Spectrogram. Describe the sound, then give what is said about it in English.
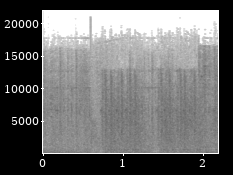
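Gunfire from enemy attackers in a video game: a dense, unbroken barrage of shots that stays loud and steady throughout, with no clear gaps between bursts. “No, I don't think we're clear, because they keep shooting.”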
